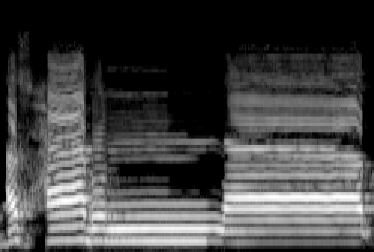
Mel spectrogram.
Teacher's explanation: نون مشدد ہے وہاں پہ کیا کریں گے غنہ کریں گے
